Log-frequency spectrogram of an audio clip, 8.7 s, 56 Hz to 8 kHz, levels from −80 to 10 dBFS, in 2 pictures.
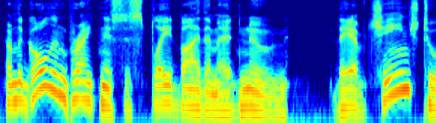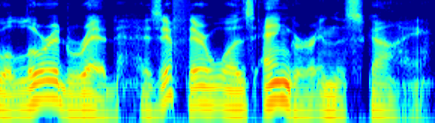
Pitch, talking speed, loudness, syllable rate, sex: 115 Hz, 160 wpm, -20 LUFS, 3.9 syllables/s, male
